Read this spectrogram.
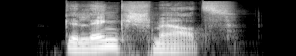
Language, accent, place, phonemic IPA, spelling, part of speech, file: German, Germany, Berlin, /ɡəˈlɛŋkˌʃmɛʁt͡s/, Gelenkschmerz, noun, De-Gelenkschmerz.ogg
- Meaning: anthralgia, joint pain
